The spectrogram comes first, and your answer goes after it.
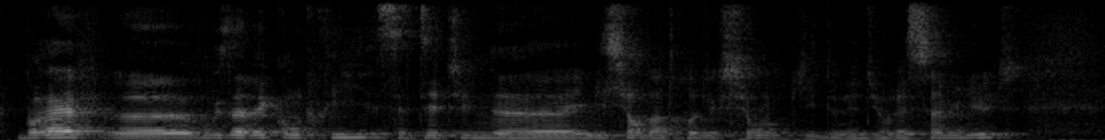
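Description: A man with a fairly high pitch speaks at a moderate pace with fairly even intonation, his loudness swinging widely over noticeable background noise. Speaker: football podcast host. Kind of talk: casual chat.

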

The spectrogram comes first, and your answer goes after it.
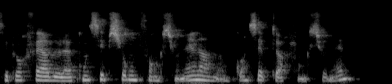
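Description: A woman speaks in a fairly high voice with ordinary pitch variation. Her tone is dark and mellow, and somewhat breathy. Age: 30s. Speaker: systems engineer. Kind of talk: casual interview.

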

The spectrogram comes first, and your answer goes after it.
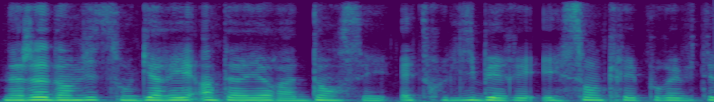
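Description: A woman speaks at a very fast pace in a fairly low voice with a dark, mellow tone. Her intonation is monotone and flat. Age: 30s. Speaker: music podcast host. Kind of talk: casual music show presenting.

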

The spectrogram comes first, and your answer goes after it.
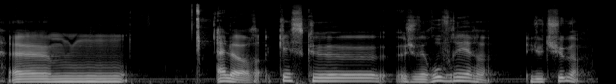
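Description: A man speaks at medium pitch and a very slow pace with long, frequent pauses, fairly even intonation, and noticeable background noise. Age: 20s. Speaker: video game magazine stream host. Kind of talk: casual chat on live stream. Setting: live Twitch stream.

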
